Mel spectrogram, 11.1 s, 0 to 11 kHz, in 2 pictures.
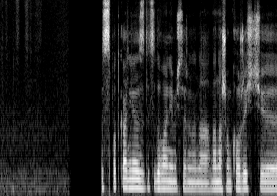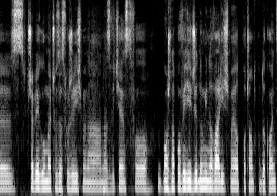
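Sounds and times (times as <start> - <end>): low steady hum: 0.0 - 1.4.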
